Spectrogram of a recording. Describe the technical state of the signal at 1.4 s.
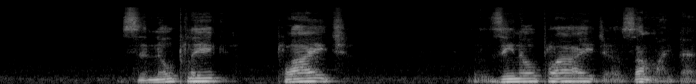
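At 1.4 s the signal is intact, with no dropout, distortion, clipping or other technical fault to be heard.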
